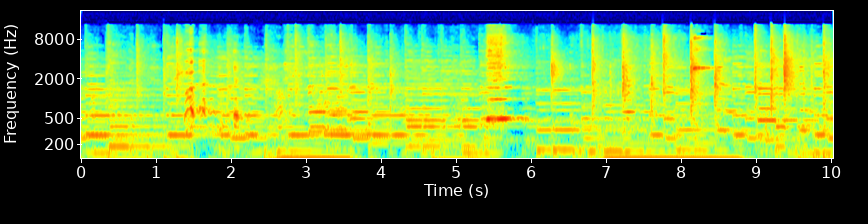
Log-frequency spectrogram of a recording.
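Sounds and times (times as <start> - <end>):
plucked electric guitar lines: 0.0 - 10.0.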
